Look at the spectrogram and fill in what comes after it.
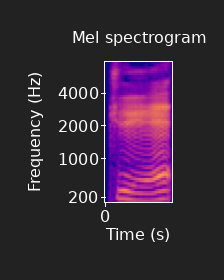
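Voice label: "juě", Chinese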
